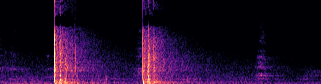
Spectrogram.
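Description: Two loud fireworks bangs about a second apart, each echoing and dying away slowly.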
